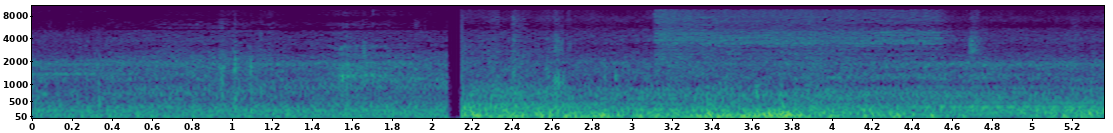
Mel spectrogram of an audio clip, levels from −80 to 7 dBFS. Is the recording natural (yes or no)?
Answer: no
